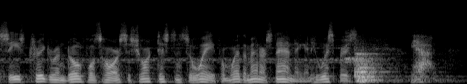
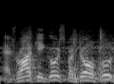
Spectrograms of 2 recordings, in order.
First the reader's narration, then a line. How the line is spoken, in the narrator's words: Dude snaps at Roy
